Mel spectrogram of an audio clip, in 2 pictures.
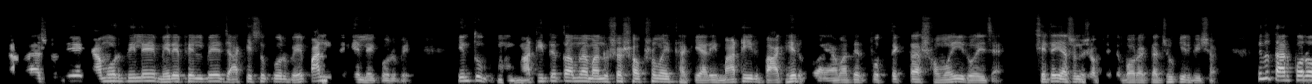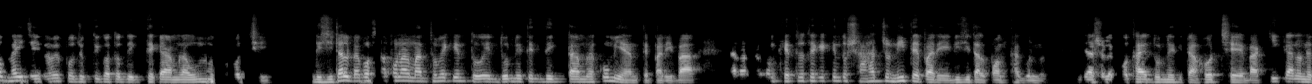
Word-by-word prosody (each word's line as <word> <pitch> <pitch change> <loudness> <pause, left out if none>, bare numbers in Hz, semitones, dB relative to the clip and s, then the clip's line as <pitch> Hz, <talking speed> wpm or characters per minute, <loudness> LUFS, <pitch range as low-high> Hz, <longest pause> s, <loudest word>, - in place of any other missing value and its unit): আমরা - - -6
আসলে 170 +7 -8 0.2
কামড় 150 +2 +3
দিলে 155 +2 +3
মেরে 140 +3 +4
ফেলবে, 140 +1 +2
যা 115 - +2
কিছু 135 +1 -1
করবে 125 -6 +1
পানিতে 170 +2 +3
গেলে 105 -4 0
করবে। 90 -1 -4 0.5
কিন্তু 170 +3 0 0.2
ম - - -6 0.2
মাটিতে 150 +10 0
তো 165 - +3
আমরা 155 0 +3
মানুষরা 135 +2 +2
সবসময় 135 -1 +2
থাকি। 100 +1 -3
আর 95 - -1
এই - - -2
মাটির 135 +3 +2
বাঘের 105 +8 +4
ভয় 95 -3 -2
আমাদের 105 +2 -1
প্রত্যেকটা - - -1
সময়ই 110 +6 0
রয়ে 95 -2 0
যায়। - - -10 0.3
সেটাই 145 +5 +4
আসলে 125 0 -1
সবচাইতে 110 -4 -7
বড় 105 - +1
একটা 100 - -2
ঝুঁকির 115 -1 -2
বিষয়। 90 - -7 0.3
কিন্তু 275 +2 0
তারপরেও 195 0 +5
ভাই 175 - +4
যেভাবে 130 +3 -1
প্রযুক্তিগত 125 -1 -2
দিক 115 0 +1
থেকে 120 - +1
আমরা 110 +1 +1
উন্নত 120 0 -1 0.2
হচ্ছি, - - -6 0.5
ডিজিটাল 115 +11 +4
ব্যবস্থাপনার 175 +2 0
মাধ্যমে 150 +2 0
কিন্তু 160 -4 -1
এই 135 - -1
দুর্নীতির 135 0 -1
দিকটা 125 0 0
আমরা 120 0 -1
কমিয়ে 140 -11 +2
আনতে 90 - -6
পারি 90 -1 0
বা 100 - +8 0.4
নানান 160 0 -2
রকম 165 - -8
ক্ষেত্র 150 +2 0
থেকে 160 0 +1
কিন্তু 165 -1 -4
সাহায্য 150 +3 -3
নিতে 165 -3 +3
পারি 110 -3 +4
এই 95 - -5
ডিজিটাল 110 -1 +1
পন্থাগুলো। 95 -3 -4 0.4
যে - - -4
আসলে - - -1
কোথায় 115 0 +4
দুর্নীতিটা 110 -1 0
হচ্ছে 115 -1 +1 0.2
বা 100 - +6
কী 140 - -3
কারণে 130 -4 +2
130 Hz, 180 wpm, -23 LUFS, 110-155 Hz, 0.5 s, বা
